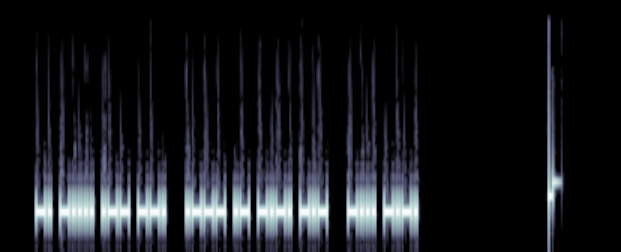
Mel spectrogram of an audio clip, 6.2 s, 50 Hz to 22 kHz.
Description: Morse code, heard as a keyed tone, about 37 wpm, 700 Hz. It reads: N6WG JACK BC
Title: K1USN SST QSO Practice - 40wpm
